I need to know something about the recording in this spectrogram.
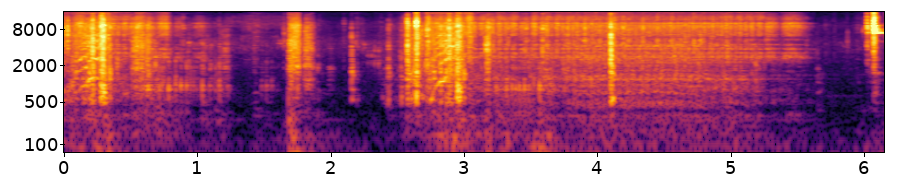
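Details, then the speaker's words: Tohatsu 9.8 hp 4-stroke outboard, transom-mounted on a 1981 Cape Dory 28, electric start in neutral after the carburetor is drained: cranks, catches in uneven bursts, runs rough a second, then dies. "Come on. So, you see it runs for a second there. ran for a second there."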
